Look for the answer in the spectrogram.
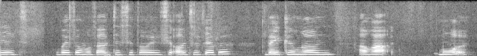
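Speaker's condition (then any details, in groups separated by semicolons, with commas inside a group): Cerebral palsy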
